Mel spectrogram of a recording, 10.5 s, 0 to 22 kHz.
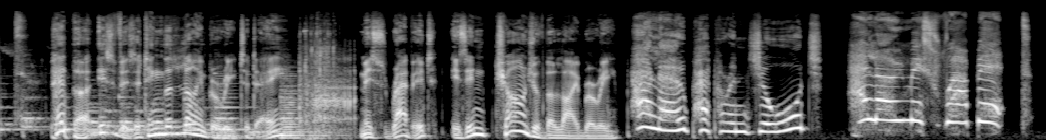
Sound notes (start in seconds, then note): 6.1 whispering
